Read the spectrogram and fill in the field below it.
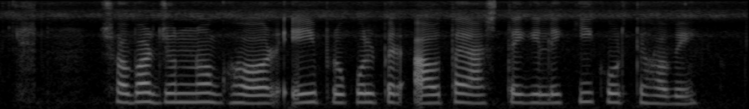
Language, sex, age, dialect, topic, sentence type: Bengali, female, 18-24, Rajbangshi, banking, question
